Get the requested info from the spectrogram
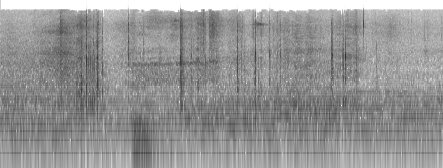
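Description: A toddler chewing a dry cookie: scattered small crunching clicks and wet mouth sounds, with a short "mm" about a second in.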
